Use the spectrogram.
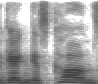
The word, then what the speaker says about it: Genghis Khan: if I'm like the bacteria who killed Genghis Khan, Chinggis Khan, I think is how it's supposed to be pronounced, but Genghis is how everybody knows it.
